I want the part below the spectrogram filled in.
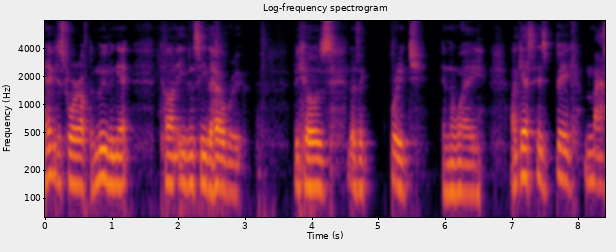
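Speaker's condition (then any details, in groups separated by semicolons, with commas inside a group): No condition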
